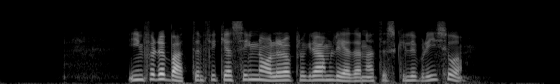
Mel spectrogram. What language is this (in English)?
Swedish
